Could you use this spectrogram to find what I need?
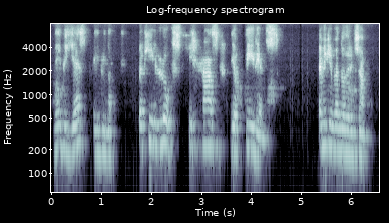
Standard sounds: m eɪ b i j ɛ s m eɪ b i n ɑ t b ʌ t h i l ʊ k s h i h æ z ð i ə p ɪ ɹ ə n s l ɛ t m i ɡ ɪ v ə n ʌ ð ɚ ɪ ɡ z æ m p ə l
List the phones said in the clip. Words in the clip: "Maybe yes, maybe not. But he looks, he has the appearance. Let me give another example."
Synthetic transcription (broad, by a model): m eɪ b i j ɛ s m eɪ b i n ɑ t b ʌ t h i l ʊ k s h i h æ z ð i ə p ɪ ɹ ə n s l ɛ t m i ɡ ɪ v ə n ʌ ð ɚ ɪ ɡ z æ m p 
